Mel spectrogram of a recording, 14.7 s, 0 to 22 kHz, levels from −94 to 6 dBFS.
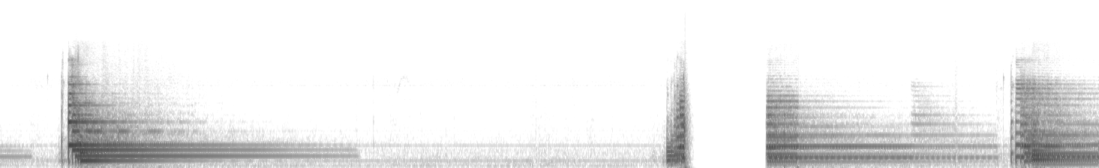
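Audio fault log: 9.13–10.25 s, call audio freeze: the music halts, the last sound is carried on briefly, then about 0.96 s of silence follows, 1.1 s in all. It resumes exactly where it stopped with nothing lost, unlike a skip. This likely means delayed packets emptied the jitter buffer.
10.64–10.68 s, skip ahead: playback jumps forward almost seamlessly, with only an 8 ms join. Around 0.7 s of music is simply gone. A stretch was dropped while later audio was already queued, so unlike a freeze there is no pause, just a missing section.
11.11–12.18 s and 12.81–13.68 s, jitter buffer slow-down: the music drags to 88% and then 90% speed, adding 134 ms and 91 ms, yet pitch stays put. Repeated single pitch periods rebuild the buffer's reserve, stretching sounds rather than stopping or cutting them.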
